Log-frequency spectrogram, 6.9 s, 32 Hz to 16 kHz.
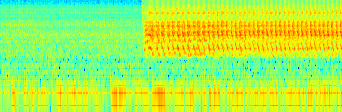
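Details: Suzuki GSXR 600 carbureted bike, starter spins the engine at about four beats a second but it never fires despite carb spray: no spark. It was fixed by fitting an original ignition unit containing the resistor.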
